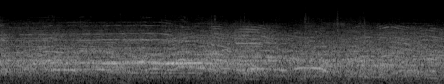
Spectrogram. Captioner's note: crowd yelling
